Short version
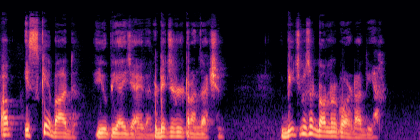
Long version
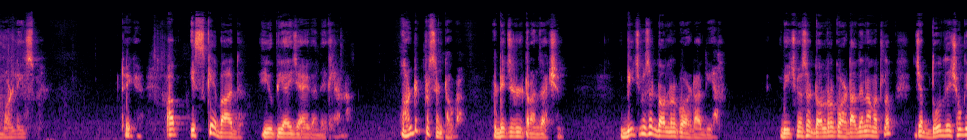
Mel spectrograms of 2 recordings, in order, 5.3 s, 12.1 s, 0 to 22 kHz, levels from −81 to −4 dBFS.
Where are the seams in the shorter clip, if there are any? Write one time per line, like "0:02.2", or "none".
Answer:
0:01.9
